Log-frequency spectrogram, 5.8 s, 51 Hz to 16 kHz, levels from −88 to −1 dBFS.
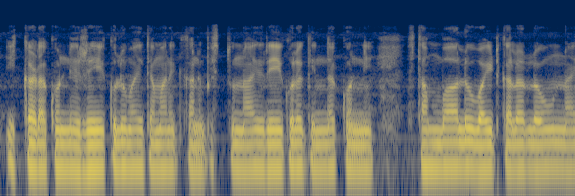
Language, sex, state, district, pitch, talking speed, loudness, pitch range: Telugu, male, Telangana, Mahabubabad, 115 Hz, 145 wpm, -19 LUFS, 115-120 Hz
